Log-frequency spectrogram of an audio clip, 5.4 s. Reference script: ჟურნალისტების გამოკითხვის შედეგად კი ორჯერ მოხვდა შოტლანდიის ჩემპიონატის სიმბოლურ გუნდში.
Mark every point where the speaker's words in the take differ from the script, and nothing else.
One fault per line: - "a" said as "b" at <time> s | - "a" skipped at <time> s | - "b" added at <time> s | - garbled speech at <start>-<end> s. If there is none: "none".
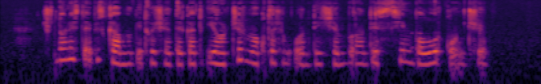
none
